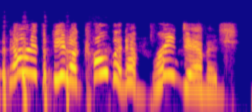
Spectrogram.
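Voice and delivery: high, loud frustrated whine; Guy Gardner impression. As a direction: whine like a sore loser. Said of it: "Guy Gardner is still in a coma going".

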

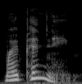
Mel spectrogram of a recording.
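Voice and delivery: plain reading voice

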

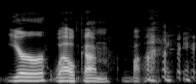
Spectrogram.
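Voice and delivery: slow, drawn-out mock politeness; sarcastic. Woman to people thinking her crazy, slow sarcastic sign-off. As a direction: stretch it out loud, then drop to a quick bye. Acted sarcastic reply to doubters.

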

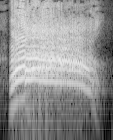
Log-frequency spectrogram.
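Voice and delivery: piercing high scream of agony. Acted. Damned people burning in hell, high agonized scream. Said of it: "people are down there screaming".

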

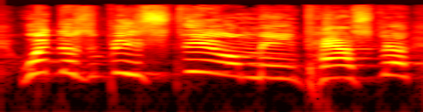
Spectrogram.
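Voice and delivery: ordinary talk, nothing marked

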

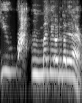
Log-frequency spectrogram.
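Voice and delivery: high, mock furious outburst; angry yell. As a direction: act out losing your temper at your partner. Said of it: "And we yell, we scream".

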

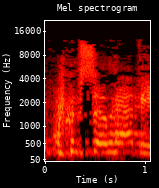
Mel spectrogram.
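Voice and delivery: high, giddy laughter; laughing. Real, not acted. Preacher laughing at the Dr Pepper winner, giddy and high. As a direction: laugh it out, delighted.

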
